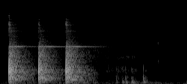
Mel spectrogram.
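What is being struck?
Glass object.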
